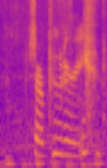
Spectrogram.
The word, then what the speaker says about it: charcuterie: wondering, do you know how to pronounce this word? Charcuterie.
